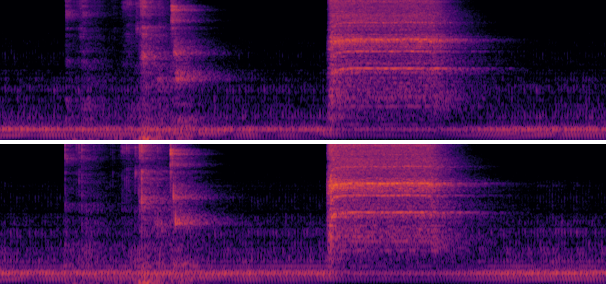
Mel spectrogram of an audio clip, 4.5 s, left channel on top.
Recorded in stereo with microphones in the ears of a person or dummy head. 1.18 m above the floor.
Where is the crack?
55° right (ahead or behind), 1.0 m.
